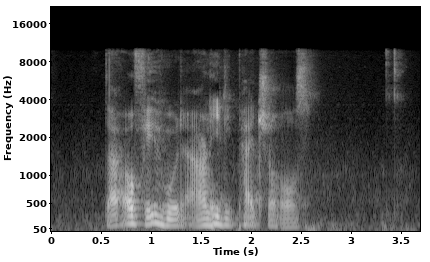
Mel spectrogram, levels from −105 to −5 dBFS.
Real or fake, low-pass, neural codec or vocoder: fake; 9.9 kHz; codec, 24 kHz, 0.9 kbps, WavTokenizer, small release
